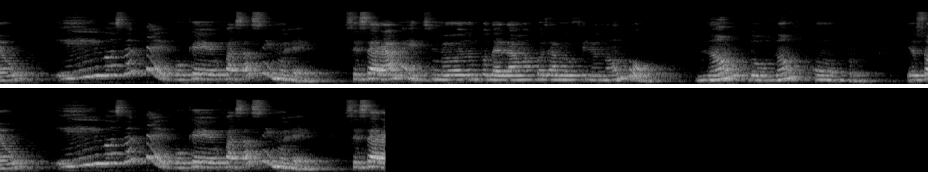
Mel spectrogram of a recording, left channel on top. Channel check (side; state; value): right; drops out; at 3.9 s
